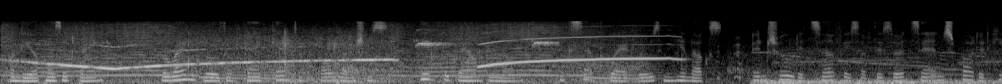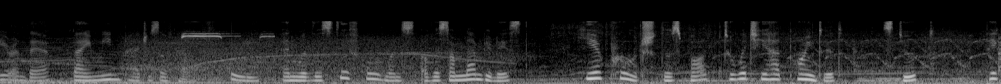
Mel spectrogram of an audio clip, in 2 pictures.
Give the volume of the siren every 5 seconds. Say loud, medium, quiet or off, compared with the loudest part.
loud, loud, quiet, quiet.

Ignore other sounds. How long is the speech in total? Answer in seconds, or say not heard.
20 s.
